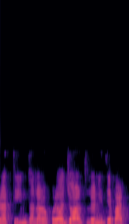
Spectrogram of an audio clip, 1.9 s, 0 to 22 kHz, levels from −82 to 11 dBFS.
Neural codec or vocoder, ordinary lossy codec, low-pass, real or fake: none; Opus, 16 kbps; 7.2 kHz; real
